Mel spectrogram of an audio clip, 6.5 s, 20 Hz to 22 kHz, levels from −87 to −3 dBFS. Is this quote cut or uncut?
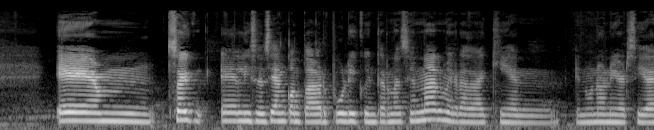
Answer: uncut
